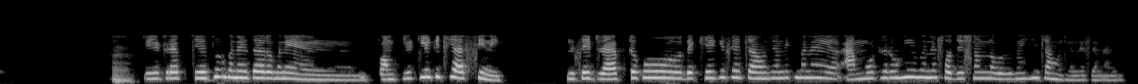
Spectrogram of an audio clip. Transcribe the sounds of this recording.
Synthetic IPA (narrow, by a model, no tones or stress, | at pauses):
piɖɾap̚ʈ̚d͡ʒeɦet̪ũmanet̪aɾmane | kɔmpliʈlikit͡ʃʰiasinĩ | manesejɖɾap̚ʰʈɔkud̪ekʰakiset͡ʃaɦũt͡ʃʰɔnikimanea̰moʈʰaɾuɦĩmanesɔd͡ʒesɔnːɔbɔubẽɦĩt͡ʃaɦũt͡ʃʰɔnisenane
